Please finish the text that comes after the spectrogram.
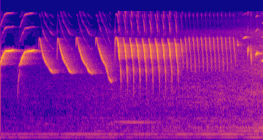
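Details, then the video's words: Yellow Spanish Timbrado canary singing: a run of high descending whistled sweeps, each about a third of a second, then a rapid metallic trill of evenly spaced notes and a final chirp, with a faint low hum behind. "Canary's Most Powerful Song For Training !! Yellow Canary singing"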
